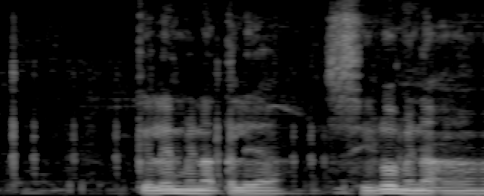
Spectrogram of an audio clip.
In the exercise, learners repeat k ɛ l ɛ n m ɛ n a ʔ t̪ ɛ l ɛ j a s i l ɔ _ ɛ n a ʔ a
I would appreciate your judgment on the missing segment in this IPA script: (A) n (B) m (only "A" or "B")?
B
